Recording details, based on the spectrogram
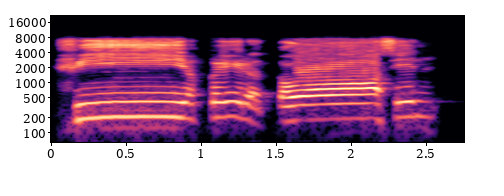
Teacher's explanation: قاف اور طا یہ دونوں اس لیے پر ہیں کہ یہ دونوں حروف مستعلیہ میں سے ہے۔ الف مدہ اس لیے ہو رہا ہے کہ الف سے پہلے زبر آ گیا ہے۔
